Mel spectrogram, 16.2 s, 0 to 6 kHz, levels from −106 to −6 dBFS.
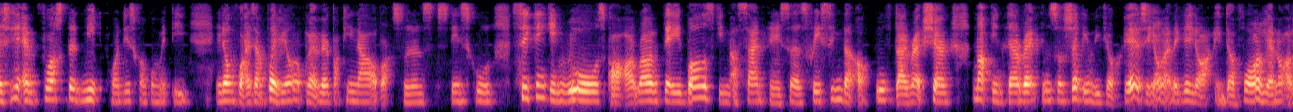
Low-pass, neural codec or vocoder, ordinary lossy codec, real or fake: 5.4 kHz; codec, 16 kHz, 0.5 kbps, FunCodec, trained on LibriTTS, 25 frames a second; none; fake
